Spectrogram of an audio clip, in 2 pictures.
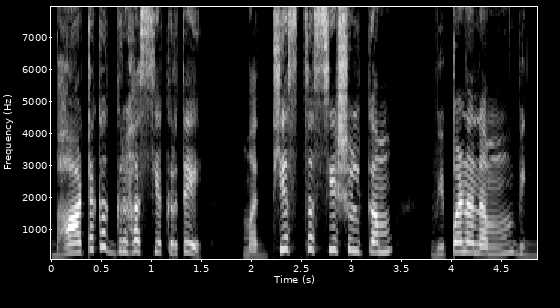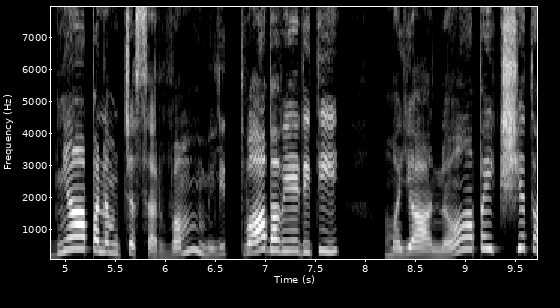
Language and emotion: Sanskrit, surprised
